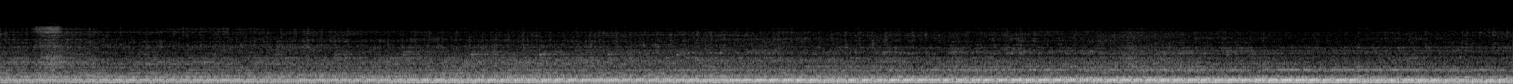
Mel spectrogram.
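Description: Diesel locomotives of a BNSF freight train approaching, a steady low engine drone that grows steadily louder.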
